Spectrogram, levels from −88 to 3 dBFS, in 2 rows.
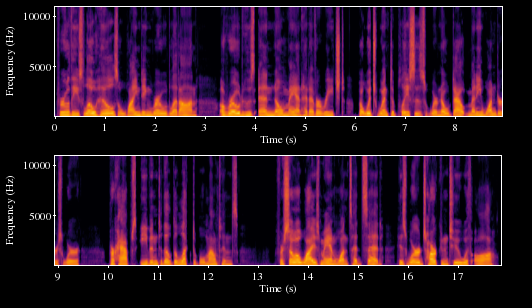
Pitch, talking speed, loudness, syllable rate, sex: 205 Hz, 160 wpm, -20 LUFS, 4.4 syllables/s, female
